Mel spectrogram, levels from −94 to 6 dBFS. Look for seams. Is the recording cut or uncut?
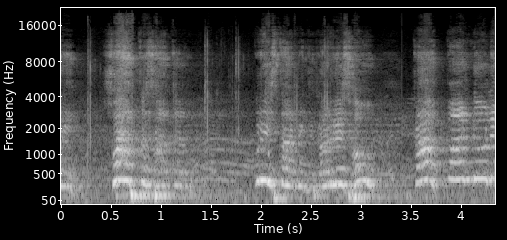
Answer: cut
